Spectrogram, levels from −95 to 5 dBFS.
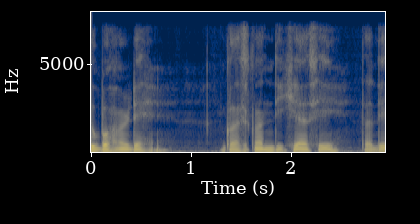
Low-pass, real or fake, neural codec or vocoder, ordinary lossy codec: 7.2 kHz; fake; autoencoder, 22.05 kHz, a latent of 192 numbers a frame, VITS, trained on many speakers; none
